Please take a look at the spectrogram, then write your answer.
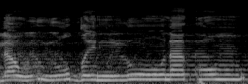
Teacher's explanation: لو واولین ہے، اس کو نرم آواز کے ساتھ جلدی ادا کریں گے۔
